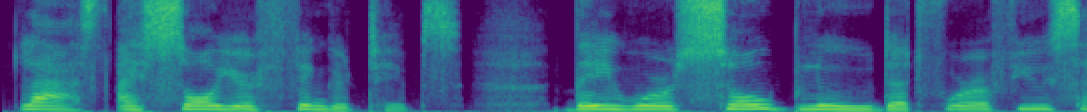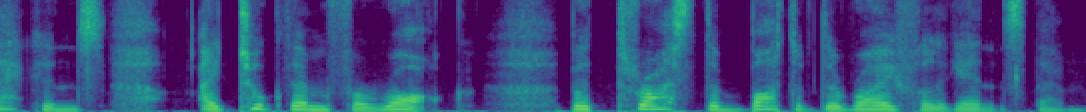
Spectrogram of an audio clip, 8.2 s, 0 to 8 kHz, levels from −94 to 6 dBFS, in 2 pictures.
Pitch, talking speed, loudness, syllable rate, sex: 225 Hz, 220 wpm, -21 LUFS, 4.9 syllables/s, female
